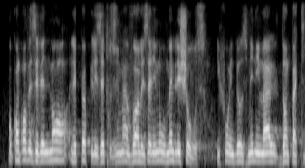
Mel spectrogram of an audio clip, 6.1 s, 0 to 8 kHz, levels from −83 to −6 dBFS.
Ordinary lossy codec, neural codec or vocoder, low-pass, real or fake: Opus, 24 kbps; codec, 16 kHz, 2 kbps, X-Codec, HuBERT features, trained on balanced general audio; 7.2 kHz; fake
